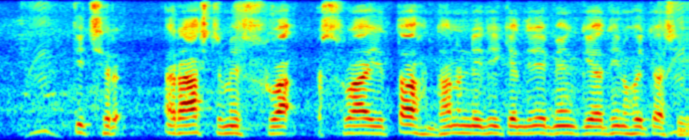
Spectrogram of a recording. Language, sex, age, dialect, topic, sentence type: Maithili, male, 31-35, Southern/Standard, banking, statement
